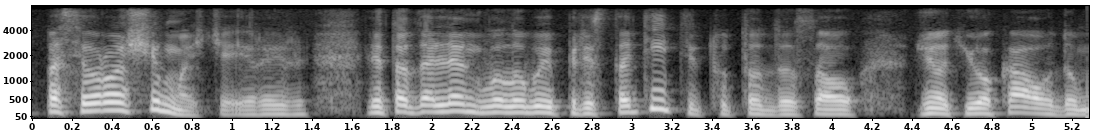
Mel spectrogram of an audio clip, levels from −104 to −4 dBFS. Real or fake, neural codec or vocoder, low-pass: real; none; 7.2 kHz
